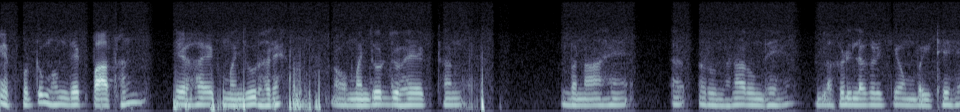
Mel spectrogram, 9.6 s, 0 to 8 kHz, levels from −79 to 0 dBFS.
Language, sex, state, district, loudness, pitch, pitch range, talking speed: Chhattisgarhi, male, Chhattisgarh, Rajnandgaon, -22 LUFS, 130 Hz, 125-135 Hz, 160 wpm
